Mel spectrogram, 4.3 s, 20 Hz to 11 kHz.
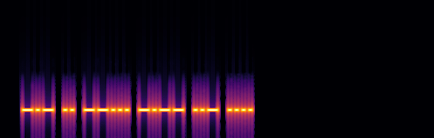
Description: Morse code, heard as a keyed tone, about 34 wpm, 700 Hz. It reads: KI7YUH
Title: USA Call Signs 35wpm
